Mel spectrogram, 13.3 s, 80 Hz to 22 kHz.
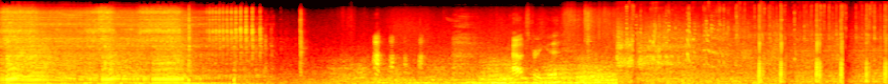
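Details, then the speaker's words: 1971 Honda CT90 bought as a non-runner with low compression, kick-started on fresh gas: small single pops unevenly at first, then settles into a fairly steady running beat; normal running. "all right I am uh I'm tired of kicking that thing but man that sounds good so that sounded pretty good that was a lot of fun getting it running and listening to it"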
